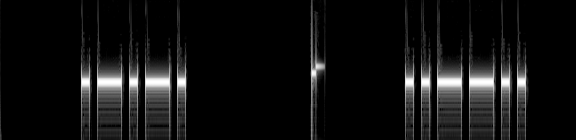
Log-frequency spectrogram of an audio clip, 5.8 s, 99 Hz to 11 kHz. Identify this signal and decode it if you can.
Morse code, heard as a keyed tone, about 15 wpm, 700 Hz. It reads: <AR> ?
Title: Single Character (Letter:Number:Punctuation:Prosign) Alt 15wpm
